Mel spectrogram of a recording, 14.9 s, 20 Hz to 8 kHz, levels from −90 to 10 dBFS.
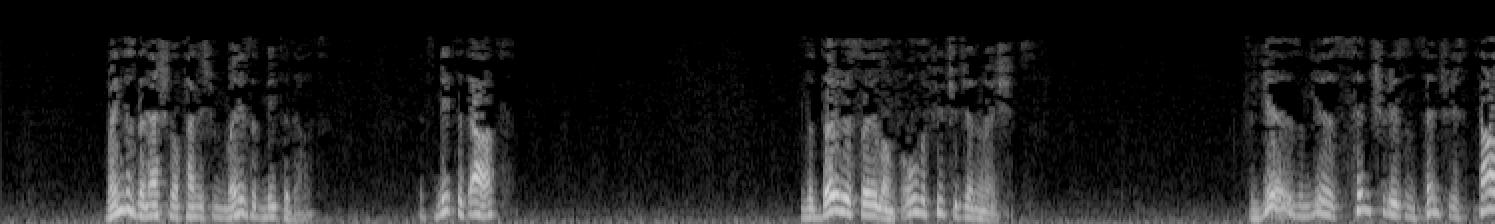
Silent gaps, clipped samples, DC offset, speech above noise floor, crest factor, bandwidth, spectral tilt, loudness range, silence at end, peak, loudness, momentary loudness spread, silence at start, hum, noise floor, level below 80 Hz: none; under 0.1%; under 0.1%; 31 dB; 18 dB; 4.8 kHz; -13.5 dB/octave; 8 LU; 0 s; -4 dBFS; -20 LUFS; 14 LU; 1.05 s; none; -50 dBFS; -48 dBFS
